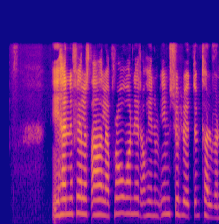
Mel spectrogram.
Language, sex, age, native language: Icelandic, female, 50-59, Icelandic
